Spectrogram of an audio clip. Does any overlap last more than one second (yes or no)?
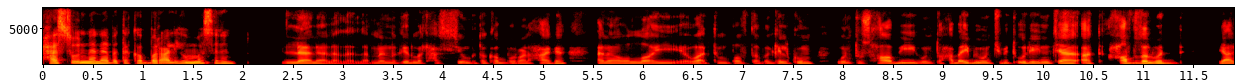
no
